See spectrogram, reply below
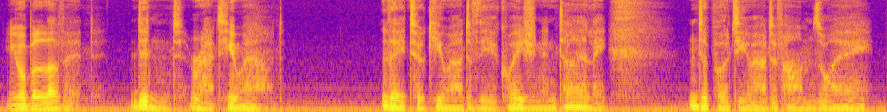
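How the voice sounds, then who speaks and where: A smug, menacing sci-fi villain, acted by a man, speaks in a low register and takes his time over every phrase. He is taunting and theatrical, a ruthless crime boss from an audio drama, with noise audible behind him. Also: steady tone, a little slow, a little mellow, natural voice. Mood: smug, cold. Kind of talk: audio roleplay acting.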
